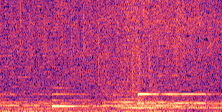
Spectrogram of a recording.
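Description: Logo sting music: held synth tones over a low rumbling wash. A new note comes in about half a second in, and a higher one near the end.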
